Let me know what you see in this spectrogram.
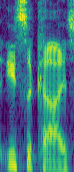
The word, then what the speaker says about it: isekai: I feel like the isekai stuff, that might be a appropriate one for the list, though.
